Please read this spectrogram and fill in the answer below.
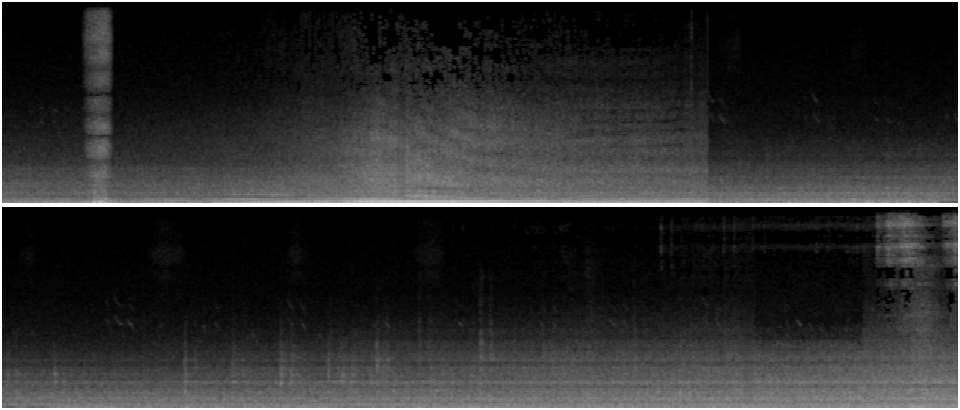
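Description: A train passing on the track: its running noise swells to a peak a few seconds in, with a falling whine, then gives way to a steady rumble of wheels on rail that slowly builds toward the end.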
